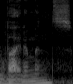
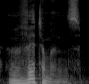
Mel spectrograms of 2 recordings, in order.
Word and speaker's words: vitamins: Por cierto, los británicos dicen vitamins. Y los irlandeses. Vitamins. I don't agree. I prefer vitamins, the American and Canadian pronunciation, because it comes from the word vitality, vitalidad, vital, vital.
